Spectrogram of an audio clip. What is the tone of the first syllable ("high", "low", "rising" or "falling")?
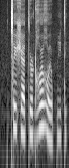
high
